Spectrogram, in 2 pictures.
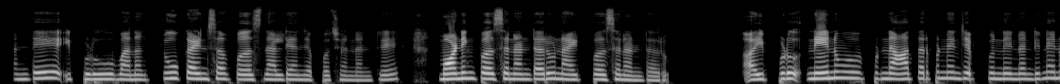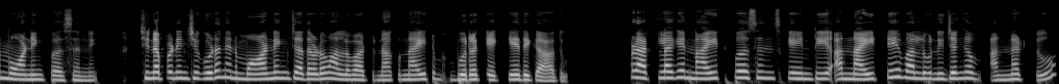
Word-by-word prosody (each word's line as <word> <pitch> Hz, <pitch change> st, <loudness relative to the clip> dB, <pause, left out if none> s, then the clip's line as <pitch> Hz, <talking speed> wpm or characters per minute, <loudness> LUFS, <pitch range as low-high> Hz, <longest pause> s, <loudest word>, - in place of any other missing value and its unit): అంటే 240 Hz, +3 st, -1 dB, 0.3 s
ఇప్పుడు 240 Hz, 0 st, -1 dB, 0.2 s
మన 225 Hz, 0 st, 0 dB, 0.3 s
టూ 275 Hz, -, 0 dB, 0.2 s
కైండ్స్ 255 Hz, -1 st, +3 dB
ఆఫ్ 245 Hz, -, -4 dB
పర్సనాలిటీ 225 Hz, 0 st, -1 dB
అని 220 Hz, 0 st, -4 dB
చెప్పొచ్చండి. 205 Hz, 0 st, -8 dB
అంటే 215 Hz, +3 st, -7 dB, 0.6 s
మార్నింగ్ 270 Hz, +2 st, +7 dB
పర్సన్ 255 Hz, -1 st, +3 dB
అంటారు. 245 Hz, +2 st, +1 dB
నైట్ 225 Hz, -2 st, -1 dB
పర్సన్ 230 Hz, 0 st, 0 dB
అంటారు. 190 Hz, -1 st, -6 dB, 0.8 s
ఆహ్, 230 Hz, -, +4 dB
ఇప్పుడు 265 Hz, +4 st, +1 dB, 0.2 s
నేను 280 Hz, +2 st, +7 dB, 0.2 s
ఇప్పుడు 260 Hz, +1 st, -10 dB
నా -, -, +6 dB, 0.2 s
తరపున 270 Hz, +1 st, -3 dB
నేను 275 Hz, -, -2 dB
చెప్పుకుంది 260 Hz, 0 st, -3 dB
ఏంటంటే 250 Hz, 0 st, -3 dB
నేను 290 Hz, 0 st, -1 dB
మార్నింగ్ 230 Hz, -2 st, 0 dB
పర్సన్‌ని 195 Hz, -1 st, -4 dB, 0.5 s
చిన్నప్పటి 285 Hz, 0 st, +2 dB
నుంచి 285 Hz, 0 st, -2 dB
కూడా 275 Hz, +4 st, +2 dB
నేను 290 Hz, -3 st, -1 dB
మార్నింగ్ 260 Hz, +4 st, +2 dB
చదవడం 255 Hz, 0 st, +1 dB
అలవాటు 225 Hz, -3 st, -1 dB
నాకు 205 Hz, +2 st, -6 dB
నైట్ 230 Hz, +3 st, +1 dB, 0.3 s
బుర్రకెక్కేది 225 Hz, -1 st, +1 dB
కాదు. 170 Hz, -1 st, -3 dB, 0.6 s
ఇప్పుడు 320 Hz, -1 st, +3 dB
అట్లాగే 300 Hz, +3 st, +1 dB, 0.2 s
నైట్ 270 Hz, +1 st, 0 dB
పర్సన్స్‌కి 295 Hz, -2 st, -2 dB
ఏంటి 260 Hz, 0 st, -2 dB, 0.2 s
ఆ -, -, 0 dB
నైటే 245 Hz, +7 st, +2 dB
వాళ్ళు 275 Hz, -2 st, +2 dB
నిజంగా 275 Hz, +2 st, 0 dB, 0.2 s
అన్నట్టు 215 Hz, 0 st, -4 dB
245 Hz, 140 wpm, -22 LUFS, 225-275 Hz, 0.8 s, మార్నింగ్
